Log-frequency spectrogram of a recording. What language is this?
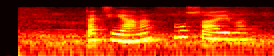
Russian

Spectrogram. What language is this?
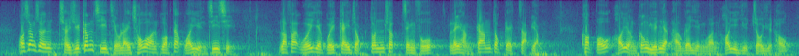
Cantonese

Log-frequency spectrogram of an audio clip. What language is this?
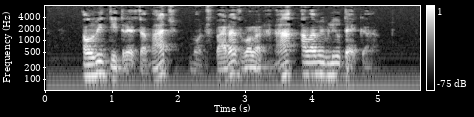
Catalan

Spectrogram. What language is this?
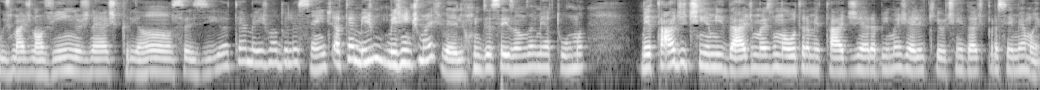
Portuguese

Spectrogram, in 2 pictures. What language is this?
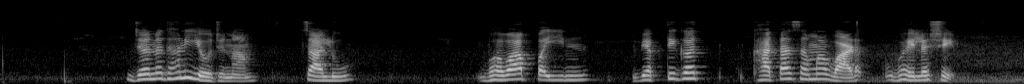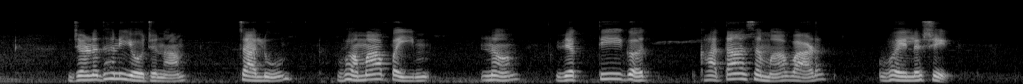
Marathi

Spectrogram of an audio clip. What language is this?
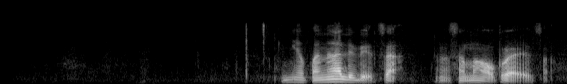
Russian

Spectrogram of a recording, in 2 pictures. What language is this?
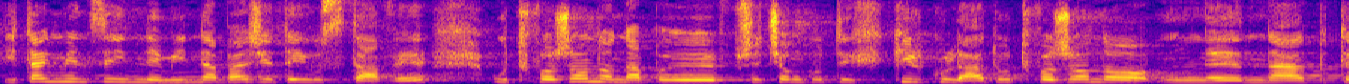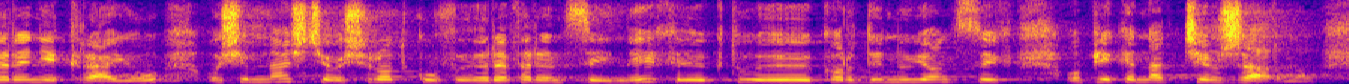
Polish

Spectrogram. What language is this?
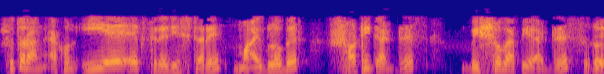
Bangla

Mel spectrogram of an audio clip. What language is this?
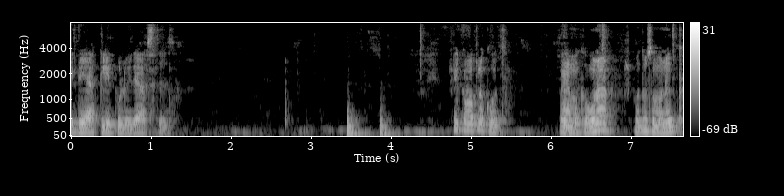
Romanian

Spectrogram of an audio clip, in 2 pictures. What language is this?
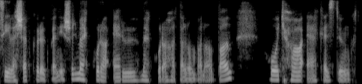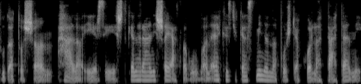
Hungarian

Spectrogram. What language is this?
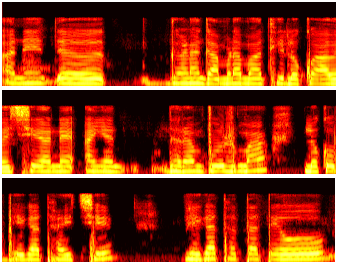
Gujarati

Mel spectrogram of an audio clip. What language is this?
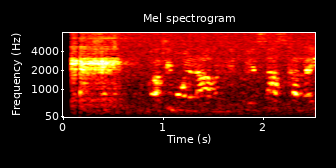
Czech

